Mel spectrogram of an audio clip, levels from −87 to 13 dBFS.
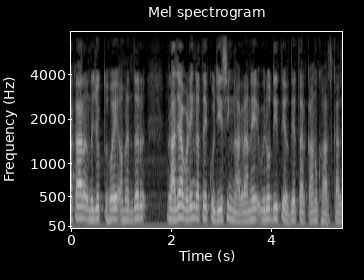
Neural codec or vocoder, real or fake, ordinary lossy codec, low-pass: none; real; MP3, 64 kbps; 7.2 kHz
